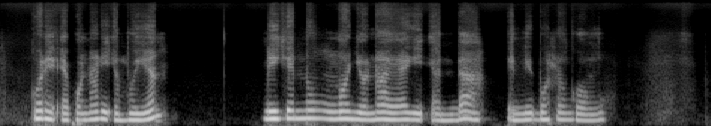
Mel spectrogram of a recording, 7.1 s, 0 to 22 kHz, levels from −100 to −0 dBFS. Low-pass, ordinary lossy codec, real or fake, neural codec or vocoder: 19.8 kHz; none; fake; codec, 44.1 kHz, 2.6 kbps, DAC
